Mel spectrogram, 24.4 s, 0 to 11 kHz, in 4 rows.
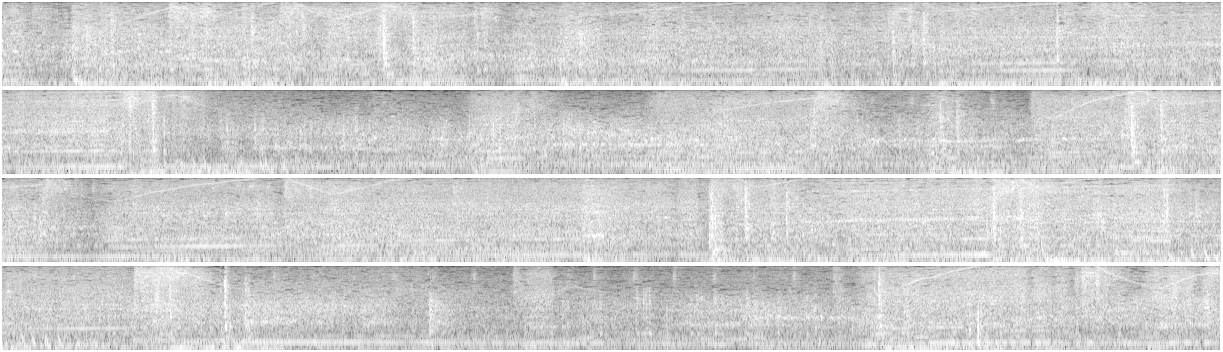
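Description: A Mazda RX-7 races hard in The Crew Motorfest, its engine revving up and down through gear changes in a loud sustained roar with tire noise throughout.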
